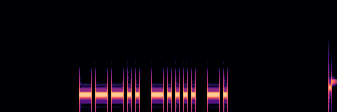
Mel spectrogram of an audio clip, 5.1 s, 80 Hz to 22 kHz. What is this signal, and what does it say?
Morse code, heard as a keyed tone, about 20 wpm, 700 Hz. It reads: 86N
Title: Common Cut Numbers - 3-Digit 20wpm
